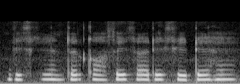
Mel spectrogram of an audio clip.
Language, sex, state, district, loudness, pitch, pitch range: Hindi, female, Rajasthan, Jaipur, -15 LUFS, 225 Hz, 220-230 Hz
